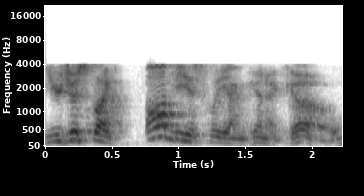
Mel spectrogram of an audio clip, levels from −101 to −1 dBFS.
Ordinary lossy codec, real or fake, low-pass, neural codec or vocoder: AAC, 16 kbps; real; 7.2 kHz; none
